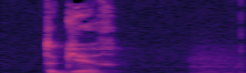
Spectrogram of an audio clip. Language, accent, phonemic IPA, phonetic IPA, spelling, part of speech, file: Armenian, Eastern Armenian, /təˈɡeʁ/, [təɡéʁ], տգեղ, adjective / adverb, Hy-տգեղ.ogg
- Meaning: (adjective) ugly, unattractive; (adverb) 1. unprettily, unattractively 2. impolitely, improperly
